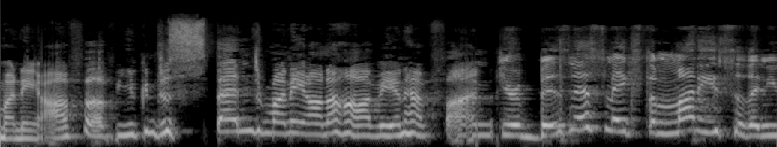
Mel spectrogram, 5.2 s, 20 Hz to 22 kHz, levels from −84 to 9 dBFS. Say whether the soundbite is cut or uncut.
cut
